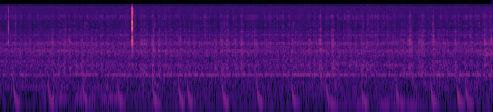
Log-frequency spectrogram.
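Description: A steady low mechanical hum, with irregular low knocks a few times a second and a single sharp click about two seconds in.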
